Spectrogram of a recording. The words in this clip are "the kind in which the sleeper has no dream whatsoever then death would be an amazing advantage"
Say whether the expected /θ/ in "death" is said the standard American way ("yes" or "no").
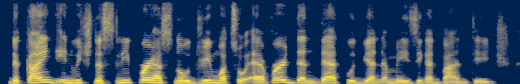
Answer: no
